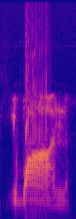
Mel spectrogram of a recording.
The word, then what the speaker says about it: yuan: But I think they're not purposely responding, keeping the yuan. Right. That's how you pronounce it, low.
